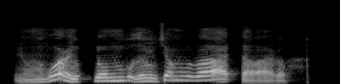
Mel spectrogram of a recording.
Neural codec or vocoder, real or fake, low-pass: codec, 16 kHz, 0.5 kbps, FunCodec, trained on Chinese and English, 25 frames a second; fake; 7.2 kHz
